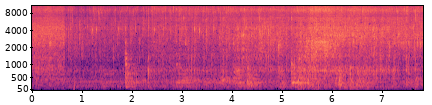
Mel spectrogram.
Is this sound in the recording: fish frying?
yes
